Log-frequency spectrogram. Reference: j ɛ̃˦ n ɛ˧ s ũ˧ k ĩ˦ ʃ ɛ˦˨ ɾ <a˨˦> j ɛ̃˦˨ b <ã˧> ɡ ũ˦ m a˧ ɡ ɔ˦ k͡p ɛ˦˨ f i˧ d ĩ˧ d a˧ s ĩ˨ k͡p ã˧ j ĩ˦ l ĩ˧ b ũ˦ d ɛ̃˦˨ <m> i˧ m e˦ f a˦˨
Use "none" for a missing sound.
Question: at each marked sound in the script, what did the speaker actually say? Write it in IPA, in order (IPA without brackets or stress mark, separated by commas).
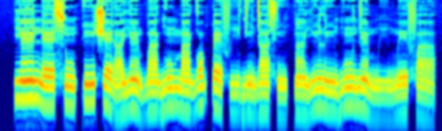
a˨˦, a˧, m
